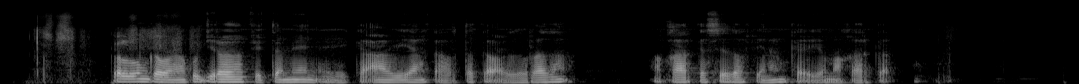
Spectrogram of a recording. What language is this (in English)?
Somali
